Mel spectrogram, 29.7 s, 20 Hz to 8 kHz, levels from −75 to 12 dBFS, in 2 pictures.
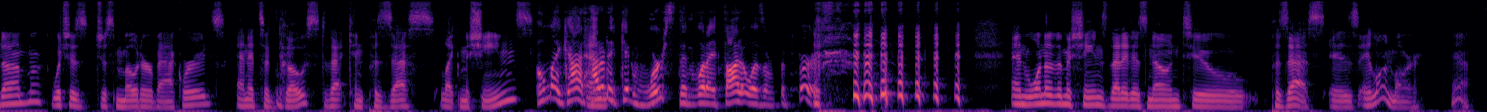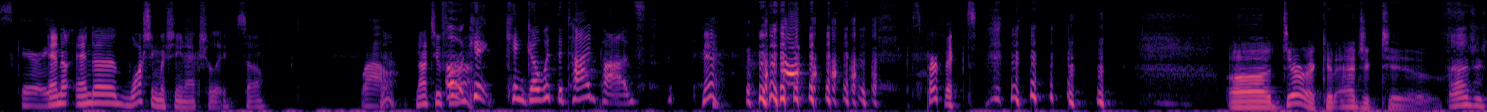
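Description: From 25.57 s to the end, the speech drops into a wrong sample rate fault. The audio plays at about two-thirds speed, 0.667 times, with pitch down about 7 semitones. It sounds low and slow, which fits 24 kHz audio played at 16 kHz.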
